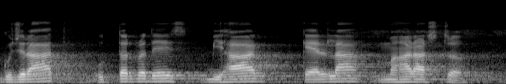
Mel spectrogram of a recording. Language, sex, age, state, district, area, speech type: Gujarati, male, 18-30, Gujarat, Surat, urban, spontaneous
